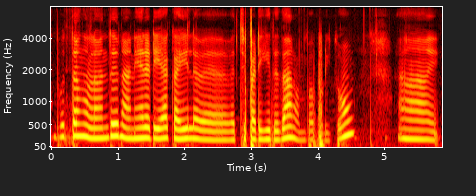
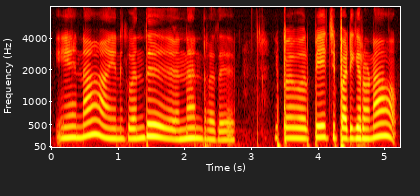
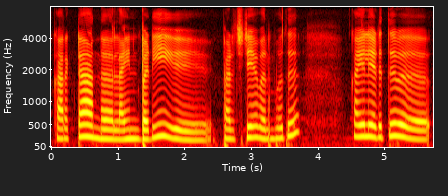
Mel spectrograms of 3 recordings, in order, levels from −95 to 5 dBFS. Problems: background sounds at intervals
